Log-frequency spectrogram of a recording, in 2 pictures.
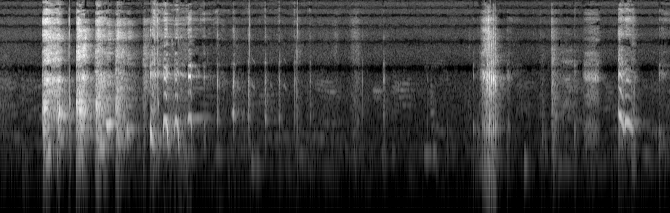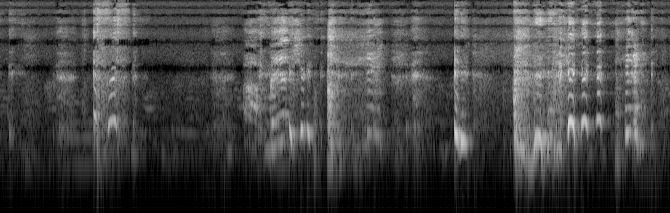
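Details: Burping: series of short, throaty voiced belches and cough-like bursts mixed with laughter and brief vocal sounds.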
